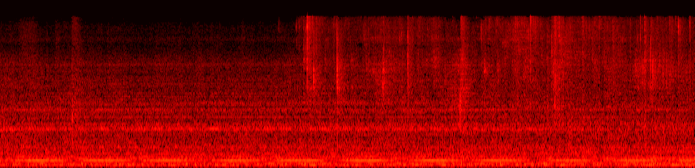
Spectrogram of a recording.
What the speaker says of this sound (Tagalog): Ito po, mainit na po siya. Siya po ay ating ibubuhos sa ating isda.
